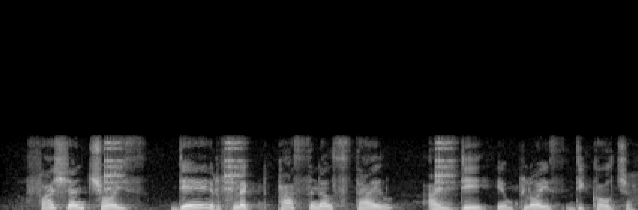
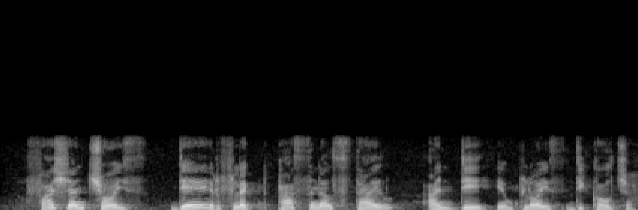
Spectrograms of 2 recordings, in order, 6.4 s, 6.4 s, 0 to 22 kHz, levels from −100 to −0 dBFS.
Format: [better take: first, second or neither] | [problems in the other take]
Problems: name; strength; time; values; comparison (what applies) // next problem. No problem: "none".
second | background sound (Cutlery, silverware / Dishes, pots, and pans); 13 dB below the speech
